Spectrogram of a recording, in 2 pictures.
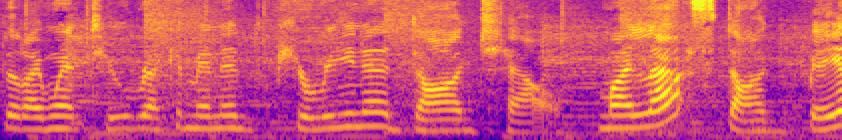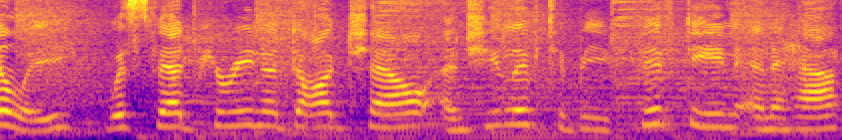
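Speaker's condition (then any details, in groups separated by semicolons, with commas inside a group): No condition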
